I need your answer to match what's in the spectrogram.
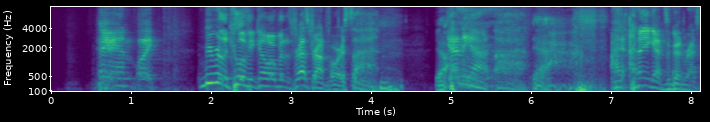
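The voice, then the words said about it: Impression of a friend. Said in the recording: “That was solid impression.”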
